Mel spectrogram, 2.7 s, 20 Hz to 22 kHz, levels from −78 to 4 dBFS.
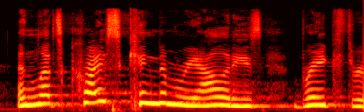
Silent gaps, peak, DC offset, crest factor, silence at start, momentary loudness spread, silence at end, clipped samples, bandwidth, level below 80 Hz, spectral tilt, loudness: none; -6 dBFS; under 0.1%; 12 dB; 0.15 s; 5 LU; 0 s; under 0.1%; 16 kHz; -62 dBFS; -3.5 dB/octave; -19 LUFS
